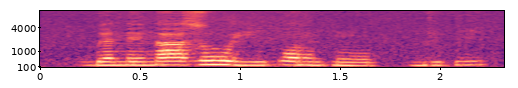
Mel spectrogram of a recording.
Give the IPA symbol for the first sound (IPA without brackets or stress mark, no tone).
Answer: ɡ͡b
